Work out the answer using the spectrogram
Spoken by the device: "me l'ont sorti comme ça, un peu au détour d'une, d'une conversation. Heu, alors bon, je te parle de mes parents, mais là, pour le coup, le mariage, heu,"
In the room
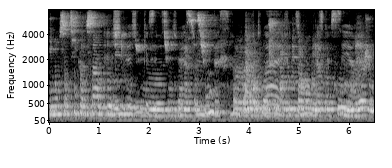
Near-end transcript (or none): Heu, j'imagine que cette situation n'est pas simple pour toi, effectivement, parce que c'est un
